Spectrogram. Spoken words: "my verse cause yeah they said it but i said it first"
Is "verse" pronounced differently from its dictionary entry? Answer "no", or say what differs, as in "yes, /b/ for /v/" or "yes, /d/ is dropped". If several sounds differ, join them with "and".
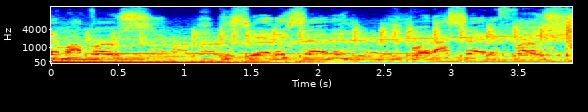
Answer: yes, /p/ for /v/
